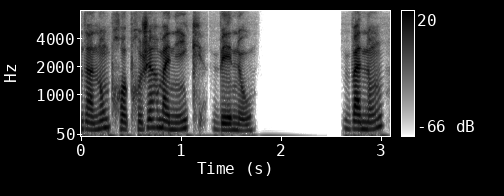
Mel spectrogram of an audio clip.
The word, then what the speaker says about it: Banon: nom propre germanique benno bah non en vivaro alpin et en provençal se dit et s'écrit banon dans la norme classique et banoun dans la norme mistralienne trois éléments principaux expliquent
